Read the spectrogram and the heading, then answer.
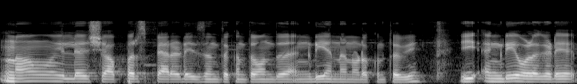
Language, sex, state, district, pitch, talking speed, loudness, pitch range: Kannada, male, Karnataka, Belgaum, 125 Hz, 135 wpm, -16 LUFS, 120-135 Hz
